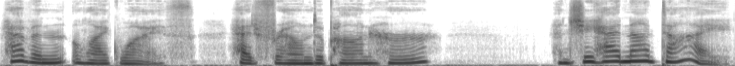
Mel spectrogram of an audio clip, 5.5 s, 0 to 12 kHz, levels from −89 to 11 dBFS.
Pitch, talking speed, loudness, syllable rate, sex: 190 Hz, 120 wpm, -17 LUFS, 4.3 syllables/s, female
